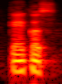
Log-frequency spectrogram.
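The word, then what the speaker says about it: caucus: तो ये कैसे याद होगा, देखिए कैकस, इसका जो प्रोनाउंसिएशन है ऑलरेडी कैकस आ रहा, काकस, काकस बोलते हैं इसे।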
